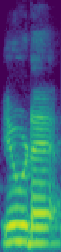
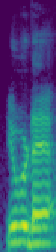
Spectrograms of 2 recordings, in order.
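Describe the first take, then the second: Both takes have the same delivery.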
